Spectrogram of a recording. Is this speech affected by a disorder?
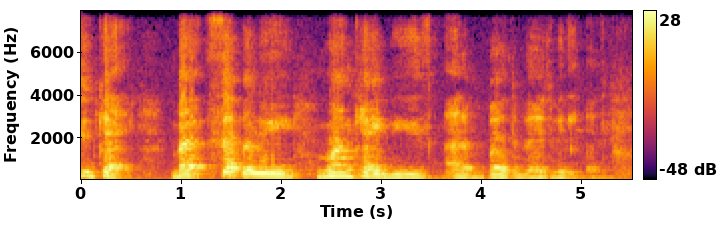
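Yes: cerebral palsy.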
